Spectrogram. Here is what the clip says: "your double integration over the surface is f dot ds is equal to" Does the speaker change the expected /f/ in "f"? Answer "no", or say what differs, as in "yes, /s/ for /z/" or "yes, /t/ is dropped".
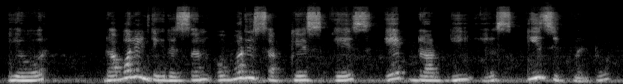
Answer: yes, /p/ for /f/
